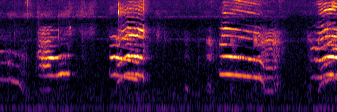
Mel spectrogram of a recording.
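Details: Two-week-old kittens at milk time mewing in short, high, harmonic-rich cries, some rising then falling, four separate calls in quick succession indoors.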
